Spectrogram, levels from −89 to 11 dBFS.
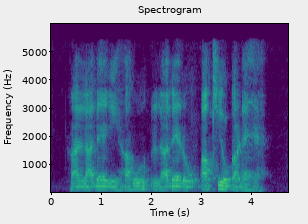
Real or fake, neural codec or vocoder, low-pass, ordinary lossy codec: fake; codec, 44.1 kHz, 3.4 kbps, Pupu-Codec; 5.4 kHz; MP3, 48 kbps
